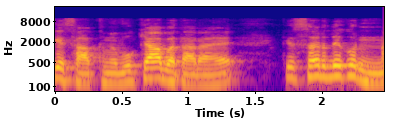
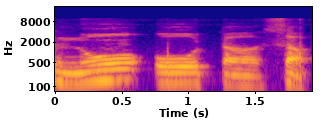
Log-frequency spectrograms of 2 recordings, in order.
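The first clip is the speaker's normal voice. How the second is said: very slow, each sound of नो ओ ट स stretched apart; 3 semitones lower, 3 dB quieter, much slower than usual. Shown as a demonstration. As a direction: spell out नो ओ ट स sound by sound, very slowly. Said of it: "तो आपका क्या बन गया?".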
